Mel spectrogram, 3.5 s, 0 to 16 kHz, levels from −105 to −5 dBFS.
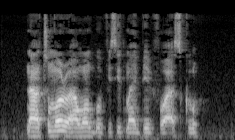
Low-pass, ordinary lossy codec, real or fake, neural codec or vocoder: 10.8 kHz; MP3, 48 kbps; real; none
